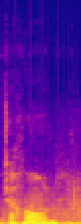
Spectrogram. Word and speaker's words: Tejon: So I know I've been saying the name wrong, Tejon.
